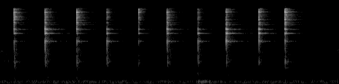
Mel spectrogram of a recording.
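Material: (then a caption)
Ceramic. A Hull pottery dancer figurine with red hair and purple coloring, which has a hairline crack in the back, is tapped ten times at a steady pace. Each tap is a short, bright click that dies away almost at once with no ringing tone, the dull, dead sound that points to the crack.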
